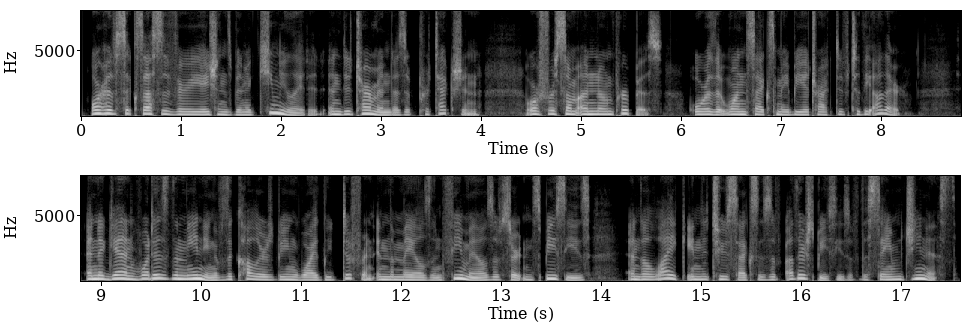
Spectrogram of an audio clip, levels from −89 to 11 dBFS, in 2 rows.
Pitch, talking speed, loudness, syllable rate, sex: 205 Hz, 200 wpm, -17 LUFS, 6.3 syllables/s, female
